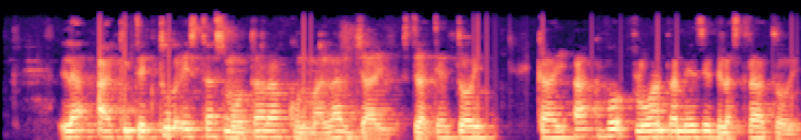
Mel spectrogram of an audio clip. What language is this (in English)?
Esperanto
